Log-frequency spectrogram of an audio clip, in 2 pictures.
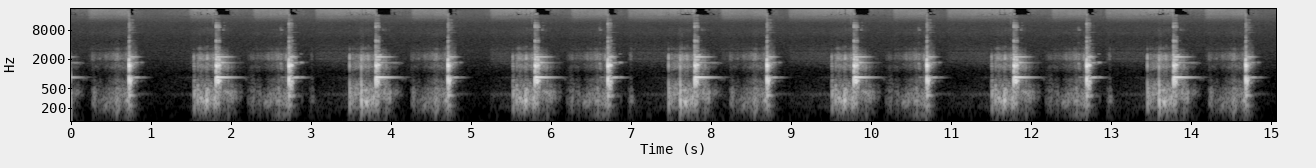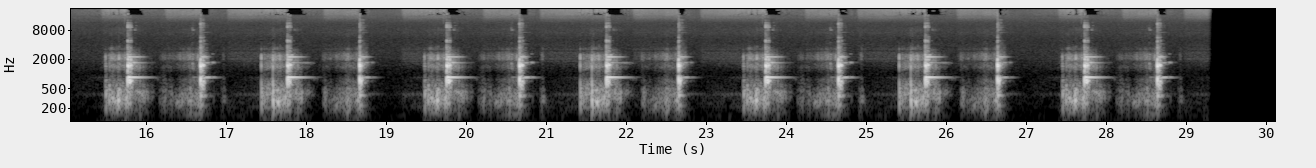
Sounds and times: clockwork mechanism 19.4 - 26.8
clockwork mechanism 27.4 - 28.9

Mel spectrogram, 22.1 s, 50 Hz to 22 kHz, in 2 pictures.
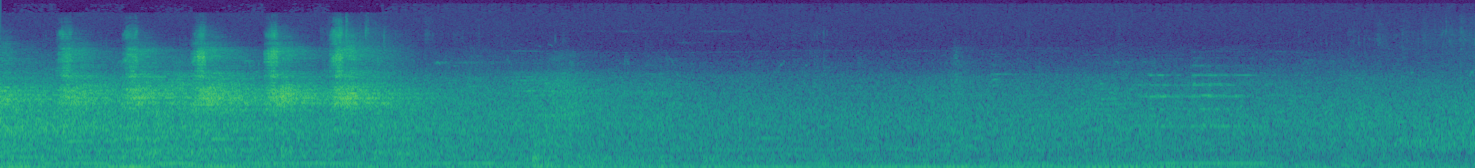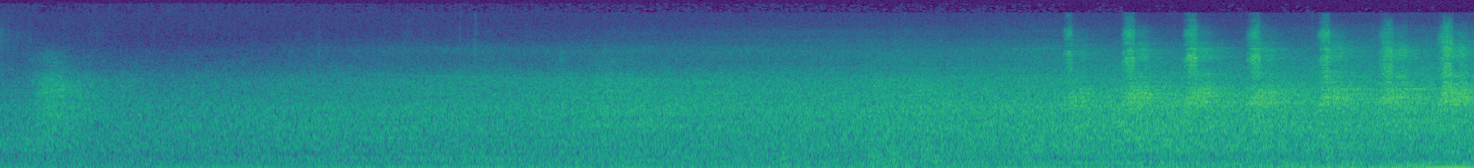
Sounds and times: cars 0.0 - 22.1
trains 0.0 - 22.1

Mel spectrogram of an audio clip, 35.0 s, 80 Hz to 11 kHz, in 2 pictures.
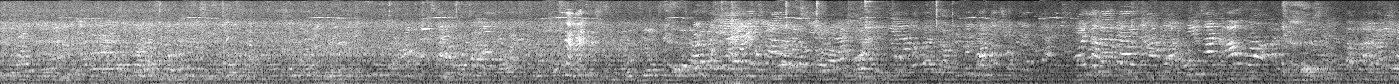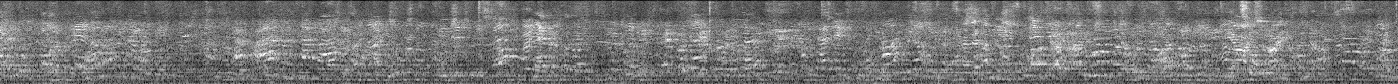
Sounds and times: klicken der ticketmaschinen 0.0 - 14.4

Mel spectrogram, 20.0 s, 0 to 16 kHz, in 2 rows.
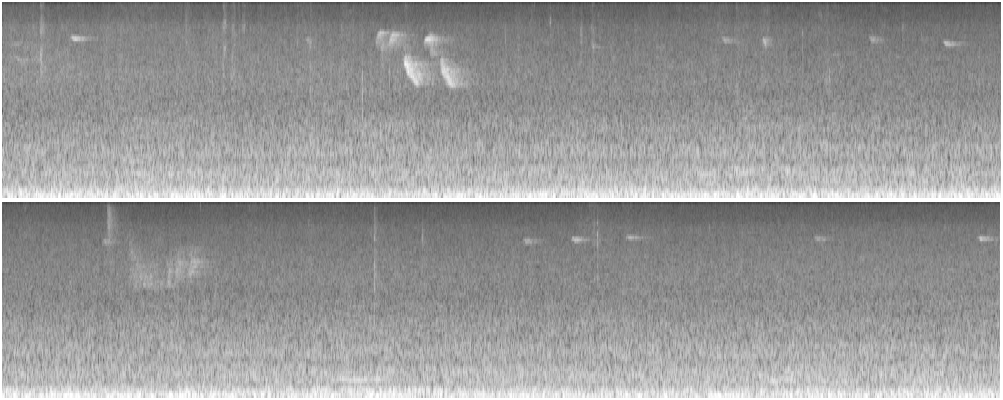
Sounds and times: quiet forest sounds 0.0 - 19.9

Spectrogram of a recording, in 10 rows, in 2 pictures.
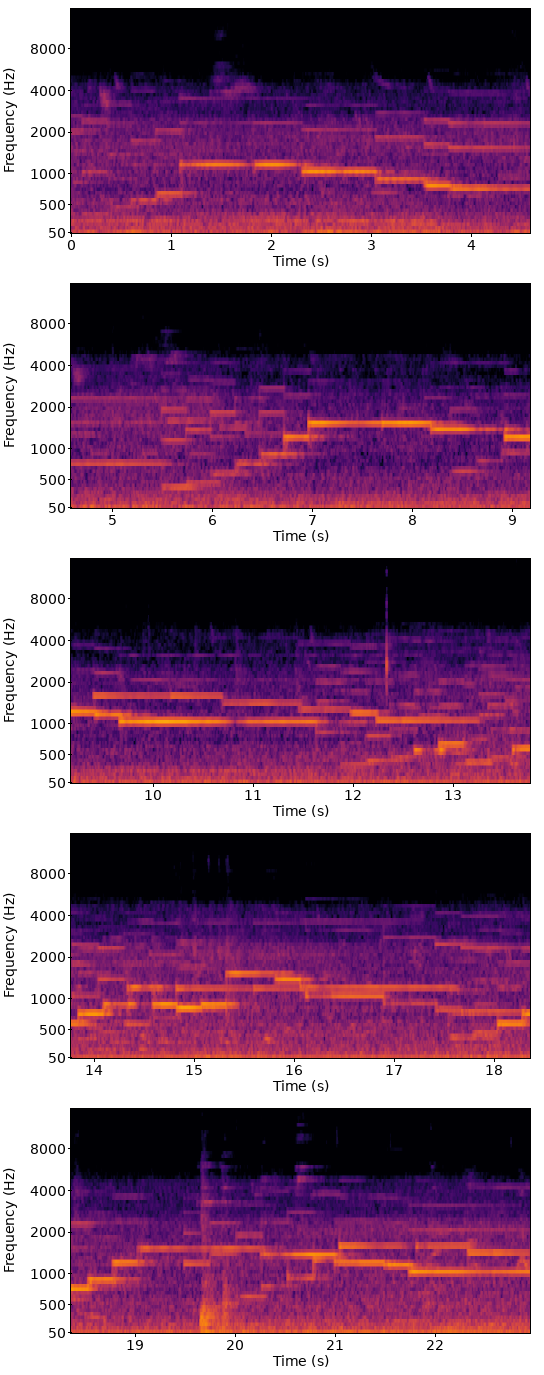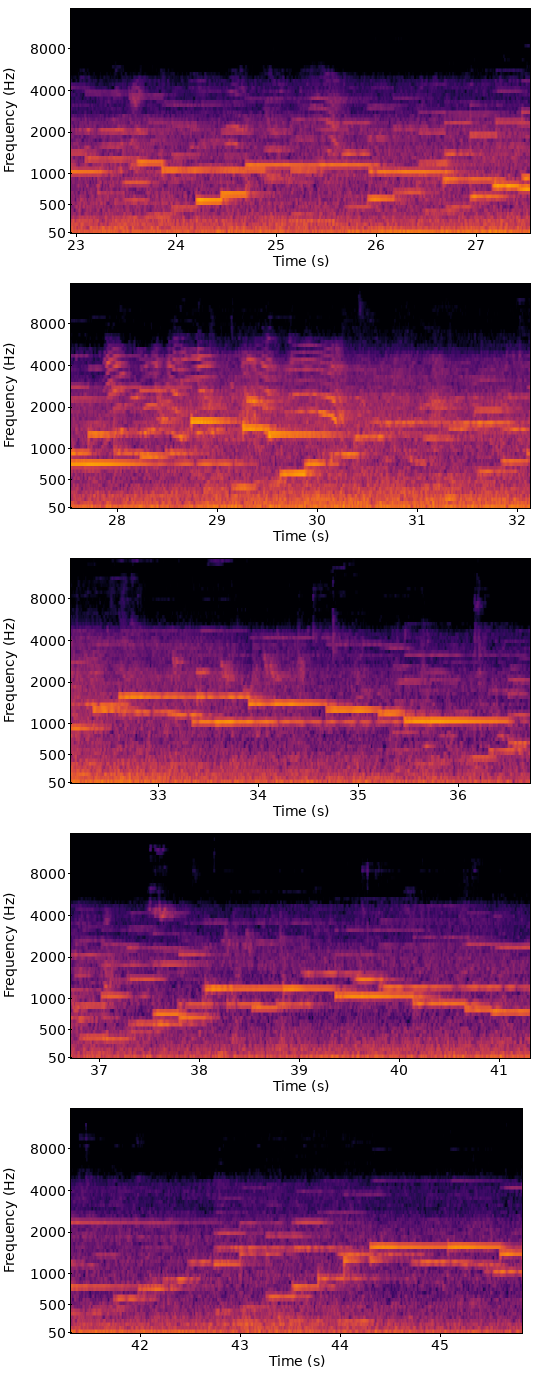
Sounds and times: Garbage Truck 0.0 - 45.8
Traffic Sound 0.0 - 45.8
Birdsong sound 0.1 - 8.0
Birdsong sound 19.6 - 22.3

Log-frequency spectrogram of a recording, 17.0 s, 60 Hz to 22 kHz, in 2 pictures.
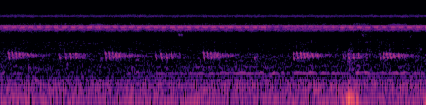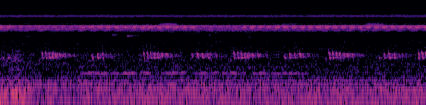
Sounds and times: Insect sounds 0.0 - 17.0

